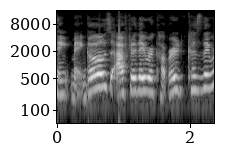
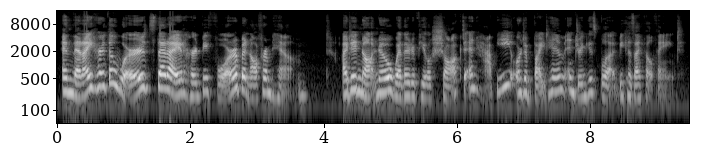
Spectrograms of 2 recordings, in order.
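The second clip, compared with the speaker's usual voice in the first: plain reading voice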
